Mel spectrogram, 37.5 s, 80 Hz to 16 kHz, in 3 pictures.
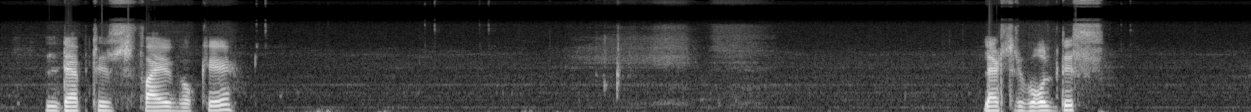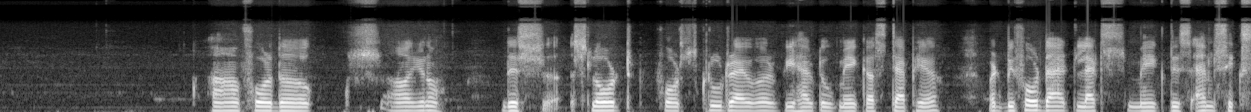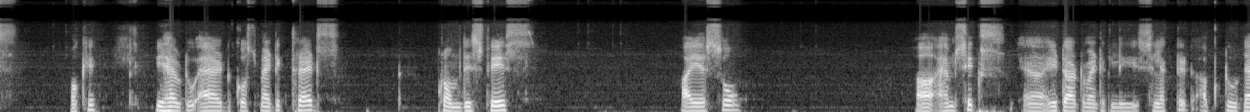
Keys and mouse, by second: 2.9 click, 4.3 click, 6.3 KP_5, 6.5 KP_Enter, 10.8 click, 13.7 click, 17.3 click, 25.8 click, 27.7 click, 30.1 click, 33.3 click.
